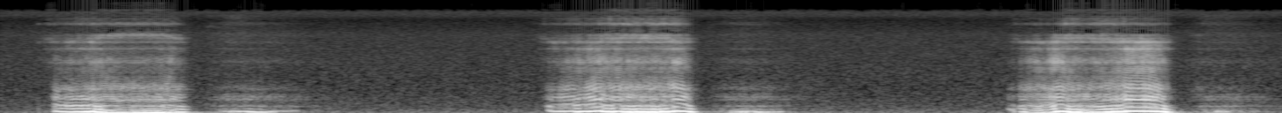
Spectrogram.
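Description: Three deep, rattling snores on the in-breath, each followed by a softer out-breath, about twelve breaths a minute: snoring.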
